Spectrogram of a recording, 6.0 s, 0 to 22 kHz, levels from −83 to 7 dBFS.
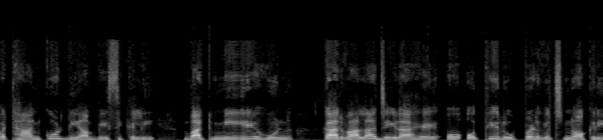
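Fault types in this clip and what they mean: Short stall from a late packet: Around 2.33 to 2.42 s a packet showed up late, so the receiver held the last sound for about 67 ms until it arrived, then carried on where it left off. Nothing gets lost, but the sound hangs too long.
Short concealed packet loss: Right after, near 2.44 to 2.47 s, about 40 ms of audio never made it in time, and the receiver patched only around 9 ms with a continuation of the last sound. You hear a quick smear or wobble, and the delay drops by roughly 30 ms.
Jitter buffer slow-down: From about 2.79 to 3.34 s the receiver rebuilds its reserve by repeating tiny slices of audio, adding about 44 ms in total. That stretch plays at 93% speed with unchanged pitch, so it sounds a bit drawn out, maybe slightly warbly.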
